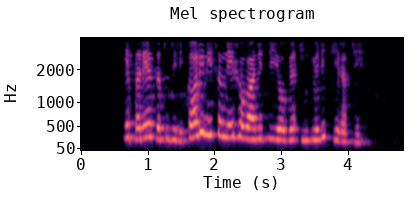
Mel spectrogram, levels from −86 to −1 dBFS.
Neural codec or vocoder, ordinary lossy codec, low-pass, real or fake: codec, 16 kHz, 16 kbps, FreqCodec, larger model; none; 3.6 kHz; fake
